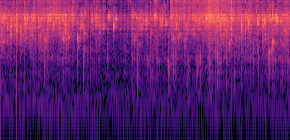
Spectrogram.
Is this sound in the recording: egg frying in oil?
yes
